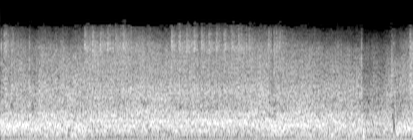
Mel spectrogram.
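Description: Sustained rapid automatic gunfire, the shots running together into a dense, continuous volley with no break.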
